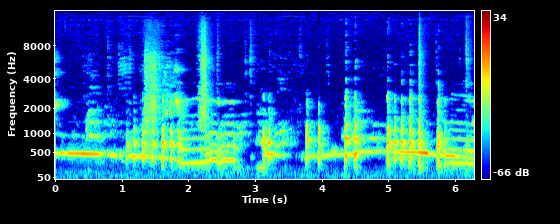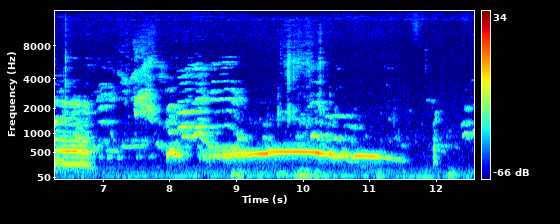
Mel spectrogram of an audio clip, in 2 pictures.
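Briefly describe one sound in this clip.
A rooster crows loudly, close by.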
